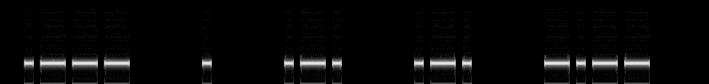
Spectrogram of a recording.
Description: Morse code, heard as a keyed tone, about 15 wpm, spaced as for 8 wpm, 1000 Hz. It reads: JERRY
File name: qotdfiles / 8wpm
